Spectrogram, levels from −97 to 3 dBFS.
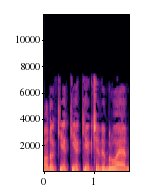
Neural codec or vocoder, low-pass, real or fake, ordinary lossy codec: codec, 16 kHz, 4 kbps, FunCodec, trained on LibriTTS, 50 frames a second; 7.2 kHz; fake; MP3, 32 kbps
